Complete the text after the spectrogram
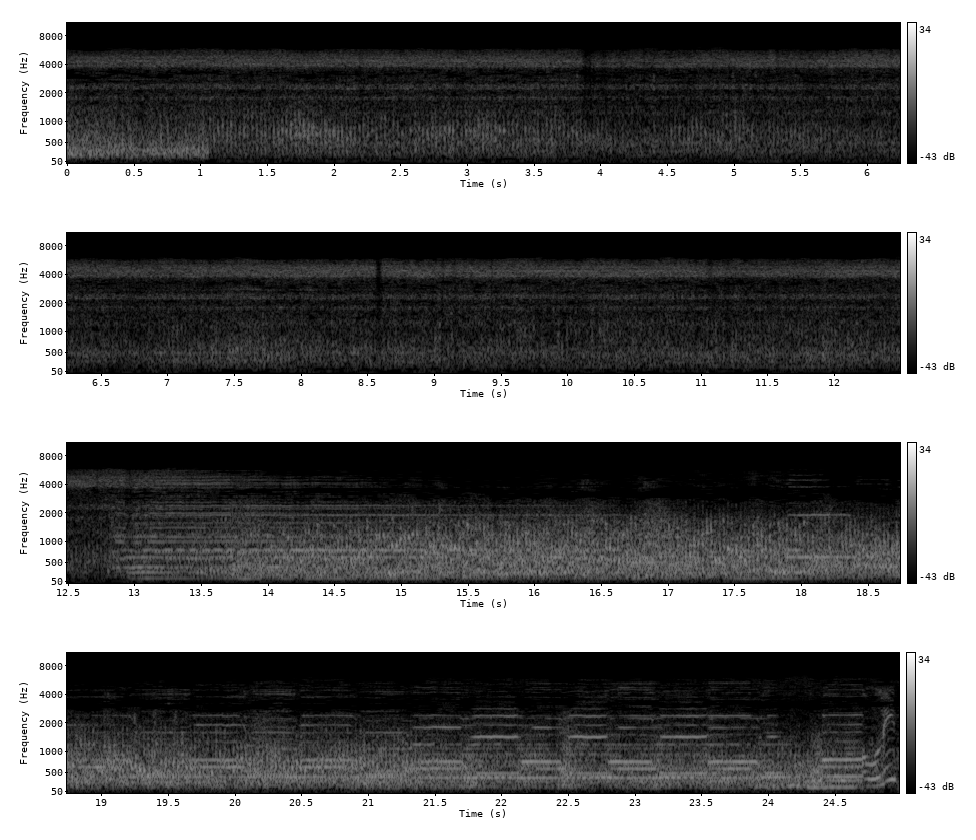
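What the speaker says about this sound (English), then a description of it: "Well, the plane's nearly on target." Propeller plane passing overhead during a stunt where a man is plucked from a saddle, a steady droning, whirring engine roar that grows louder and fuller partway through, with no talk.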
